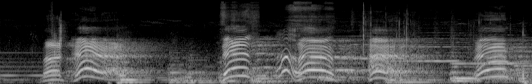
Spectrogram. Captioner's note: Pharaoh speaks in angry gibberish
